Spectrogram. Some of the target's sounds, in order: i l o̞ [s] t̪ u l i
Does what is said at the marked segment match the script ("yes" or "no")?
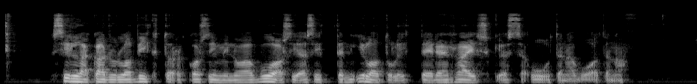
no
